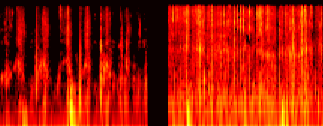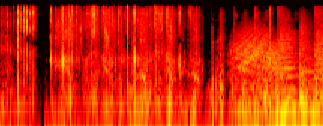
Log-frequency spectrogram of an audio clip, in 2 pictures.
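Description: Crunching sounds like food being bitten and chewed, ASMR-style: a few scattered clicks at first, then about five seconds of dense crunching with a brief break in the middle. Music starts to come in near the end.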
